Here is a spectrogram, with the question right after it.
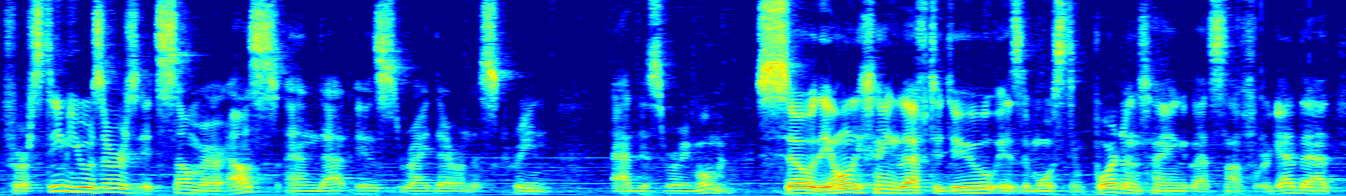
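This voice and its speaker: A man narrating a casual software tutorial, explaining things step by step as the host. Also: medium pitch, moderate pace, soft background music.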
